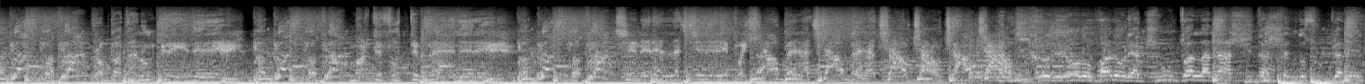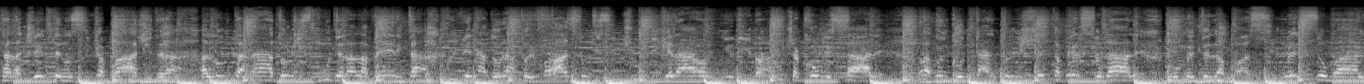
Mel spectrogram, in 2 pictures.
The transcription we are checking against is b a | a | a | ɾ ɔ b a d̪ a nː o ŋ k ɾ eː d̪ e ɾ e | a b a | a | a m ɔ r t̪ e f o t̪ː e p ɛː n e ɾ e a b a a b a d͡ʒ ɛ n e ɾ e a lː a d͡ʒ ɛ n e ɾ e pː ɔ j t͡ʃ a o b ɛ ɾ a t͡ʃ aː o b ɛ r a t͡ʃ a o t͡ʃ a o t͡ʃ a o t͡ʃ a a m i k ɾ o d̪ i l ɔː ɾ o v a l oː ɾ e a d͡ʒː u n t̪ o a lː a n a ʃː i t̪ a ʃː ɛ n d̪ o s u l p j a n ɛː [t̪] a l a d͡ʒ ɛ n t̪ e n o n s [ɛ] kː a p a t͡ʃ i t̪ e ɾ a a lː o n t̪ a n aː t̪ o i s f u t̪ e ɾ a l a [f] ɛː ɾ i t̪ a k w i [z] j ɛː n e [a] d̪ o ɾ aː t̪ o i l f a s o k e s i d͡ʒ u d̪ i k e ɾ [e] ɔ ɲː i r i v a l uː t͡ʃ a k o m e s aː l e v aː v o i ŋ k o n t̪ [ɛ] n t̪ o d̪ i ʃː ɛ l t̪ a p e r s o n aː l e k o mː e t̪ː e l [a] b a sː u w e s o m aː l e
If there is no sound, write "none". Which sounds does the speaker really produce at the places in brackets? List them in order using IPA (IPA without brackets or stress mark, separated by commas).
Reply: t̪, i, v, v, a, a, a, a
